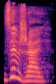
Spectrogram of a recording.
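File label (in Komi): "зэв жаль", Komi, female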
